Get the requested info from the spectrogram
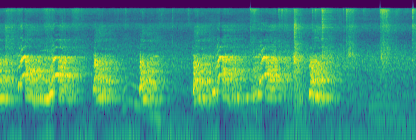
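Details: Belgian Malinois, possibly aggressive, giving loud, harsh barks in quick, uneven bursts, about eight in six seconds, with a brief falling whine between them.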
